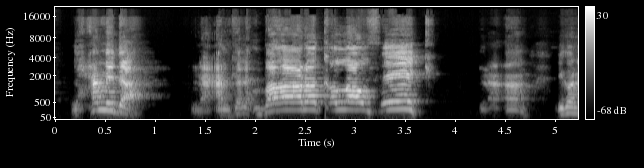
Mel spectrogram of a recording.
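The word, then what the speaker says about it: حمده: La not hamidu. You know how to say it, Hamza? Hamida.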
